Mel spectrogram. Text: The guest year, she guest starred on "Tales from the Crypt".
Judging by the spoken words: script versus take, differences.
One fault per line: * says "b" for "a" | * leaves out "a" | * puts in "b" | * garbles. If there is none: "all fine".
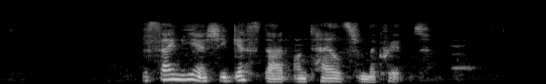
* says "same" for "guest"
